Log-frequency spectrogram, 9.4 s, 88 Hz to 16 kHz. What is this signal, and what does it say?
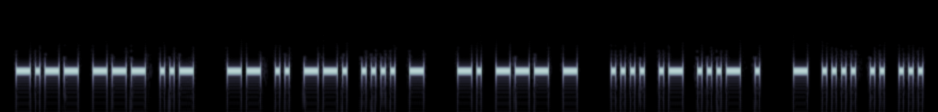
Morse code, heard as a keyed tone, about 25 wpm, 600 Hz. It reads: YOU MIGHT NOT HAVE THIS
